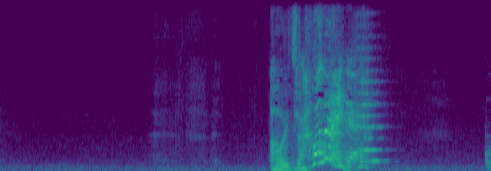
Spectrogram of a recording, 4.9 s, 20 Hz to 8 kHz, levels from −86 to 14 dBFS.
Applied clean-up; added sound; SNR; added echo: none; Bowed string instrument; 6 dB; none.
